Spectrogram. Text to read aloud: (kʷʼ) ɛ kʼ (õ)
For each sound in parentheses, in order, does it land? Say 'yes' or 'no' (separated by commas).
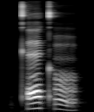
no, yes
